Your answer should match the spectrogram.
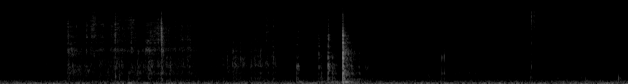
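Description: Scissors cutting a sheet of thin patterned paper: a run of rasping snips about a second in, then light paper handling. A single sharp click a little past the middle is the loudest sound.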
